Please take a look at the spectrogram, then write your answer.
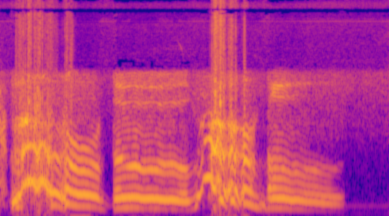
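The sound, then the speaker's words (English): A person imitates a ghostly horse whinny: two loud, drawn-out voiced cries, each opening with a quavering warble before settling into a long, eerie, steady tone. “Okay, let me try a ghost horse.”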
